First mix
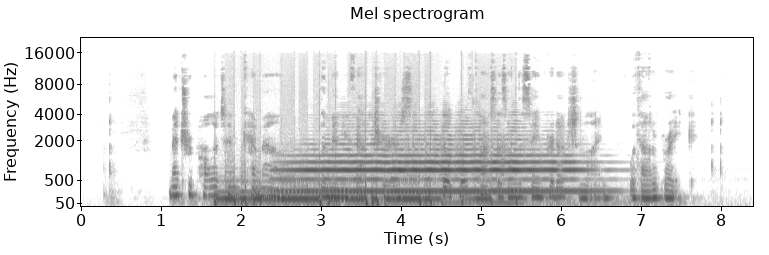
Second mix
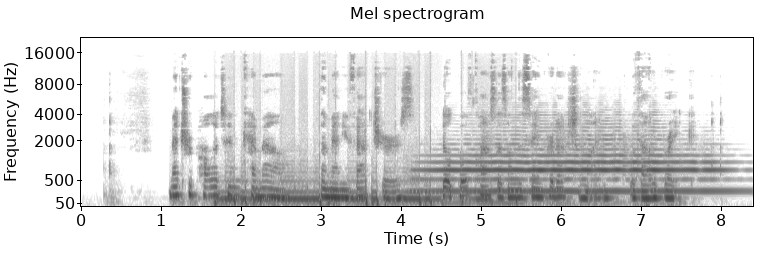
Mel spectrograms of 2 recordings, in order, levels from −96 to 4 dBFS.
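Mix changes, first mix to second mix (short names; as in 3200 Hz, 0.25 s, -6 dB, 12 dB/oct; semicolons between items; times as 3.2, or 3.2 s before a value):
speech +7.0 dB; second sound: entry +1.75 s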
